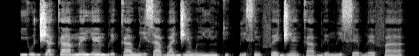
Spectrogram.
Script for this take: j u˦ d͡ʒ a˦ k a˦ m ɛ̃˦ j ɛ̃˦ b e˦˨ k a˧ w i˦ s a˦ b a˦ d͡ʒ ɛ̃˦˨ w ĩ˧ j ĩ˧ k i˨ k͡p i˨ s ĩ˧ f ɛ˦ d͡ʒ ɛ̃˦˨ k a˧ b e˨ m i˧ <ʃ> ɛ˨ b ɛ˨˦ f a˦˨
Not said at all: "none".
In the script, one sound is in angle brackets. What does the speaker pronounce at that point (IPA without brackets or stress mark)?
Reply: s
